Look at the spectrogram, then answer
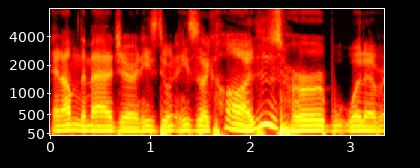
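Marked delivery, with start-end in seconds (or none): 1.6-2.8 goofy put-on old man voice, louder, slower. Remembering an old man he managed, speaker imitates Herb's slow goofy voice. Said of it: "He was so goofy and talked so like slow".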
